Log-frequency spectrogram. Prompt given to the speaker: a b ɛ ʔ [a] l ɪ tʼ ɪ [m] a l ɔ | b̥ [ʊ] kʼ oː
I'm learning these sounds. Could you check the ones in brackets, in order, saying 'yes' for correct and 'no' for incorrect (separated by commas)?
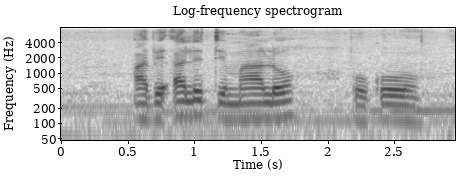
yes, yes, yes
